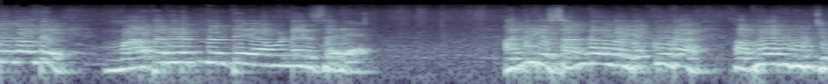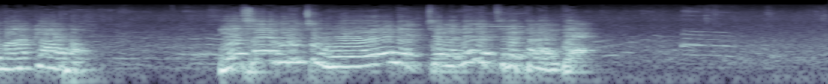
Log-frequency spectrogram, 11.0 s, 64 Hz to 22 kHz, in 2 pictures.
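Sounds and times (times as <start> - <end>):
man's amplified voice: 0.0 - 2.5, 3.3 - 6.3, 6.9 - 9.6.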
